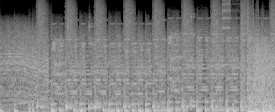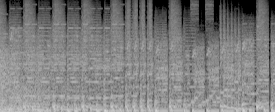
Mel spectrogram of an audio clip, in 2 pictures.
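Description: Orchestral soundtrack music from a Super Famicom video game plays dense and loud, with steady rhythmic percussion hits, full sustained layers and a brief crash-like swell midway.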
